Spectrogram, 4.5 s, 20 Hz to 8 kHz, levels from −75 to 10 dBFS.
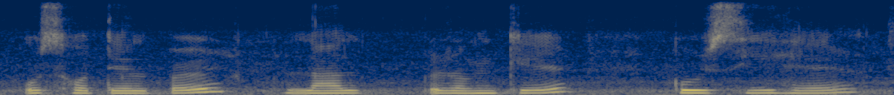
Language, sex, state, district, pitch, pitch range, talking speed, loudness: Hindi, female, Arunachal Pradesh, Lower Dibang Valley, 220 Hz, 210-225 Hz, 105 wpm, -17 LUFS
